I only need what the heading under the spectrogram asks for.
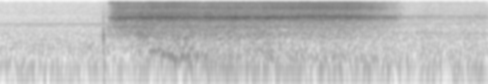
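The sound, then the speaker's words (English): A single deep breath in, drawn slowly to guide relaxation before sleep: a steady, airy hiss lasting about one and a half seconds that starts sharply and fades out, heard alone. “why don't you take a nice, deep breath in, like this,”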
